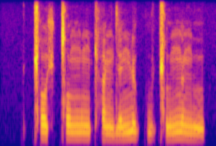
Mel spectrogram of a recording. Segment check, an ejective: absent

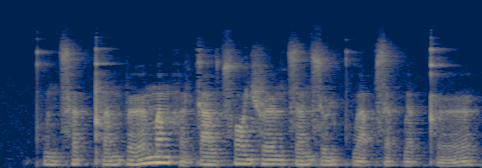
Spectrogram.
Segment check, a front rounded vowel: present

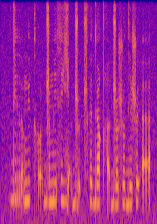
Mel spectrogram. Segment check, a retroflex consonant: present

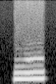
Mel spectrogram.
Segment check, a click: absent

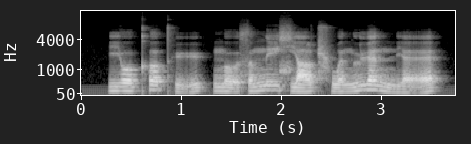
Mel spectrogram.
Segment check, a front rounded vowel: present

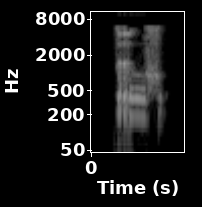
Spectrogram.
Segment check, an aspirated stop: absent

